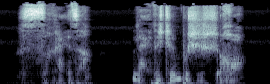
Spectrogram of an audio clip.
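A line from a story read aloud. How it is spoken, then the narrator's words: Displeased grumbling. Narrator (Chinese): 来福一脸的不悦，嘟囔着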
